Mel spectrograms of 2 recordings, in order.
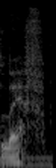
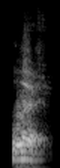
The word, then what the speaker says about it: Lif: uh parchment and saying my name is liff l if i don't say that live can i ask you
